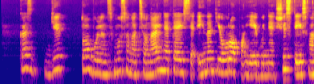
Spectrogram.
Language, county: Lithuanian, Šiauliai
